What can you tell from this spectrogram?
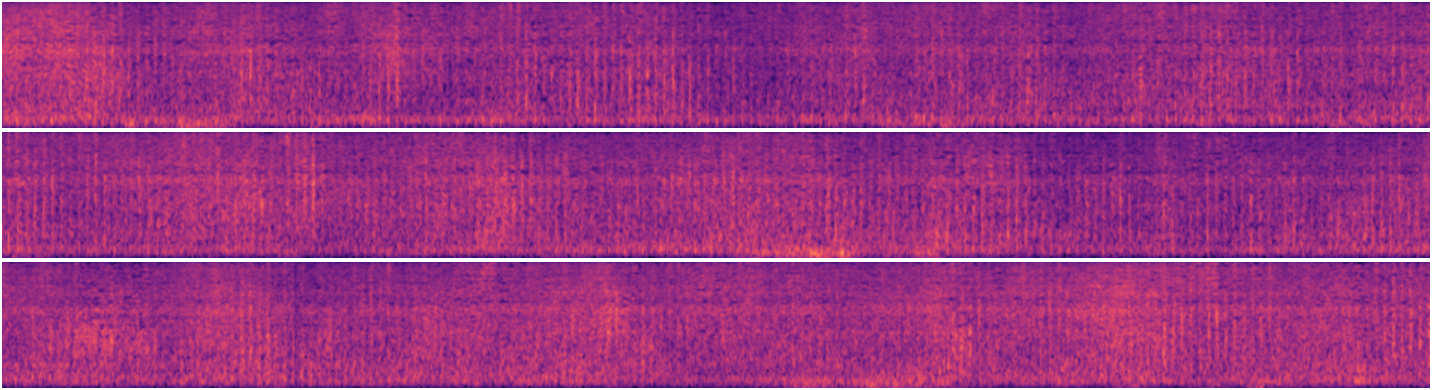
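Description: Navy Seahawk helicopter's rotors running steadily overhead, with a brief louder low swell about halfway through.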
